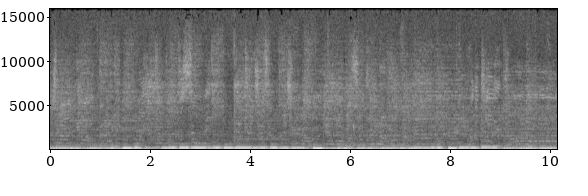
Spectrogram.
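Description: Electric bass guitar playing a driving rock bass line, its notes changing every fraction of a second, along with a recorded rock band track with drums and guitar.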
